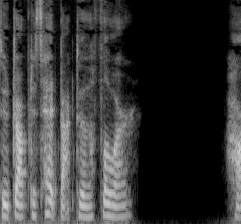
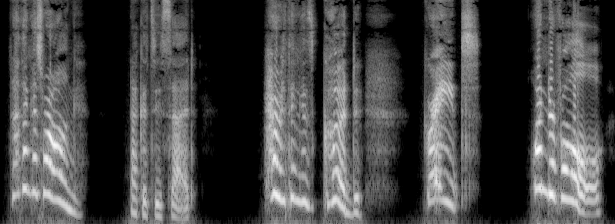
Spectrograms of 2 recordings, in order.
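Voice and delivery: loud, very high, overeager; panicked insisting; 11 semitones higher, 7 dB louder than usual. Acted. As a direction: insist too brightly, rising into panic. Panicked over-insisting to girlfriend.

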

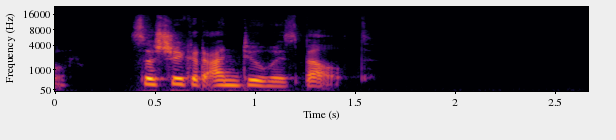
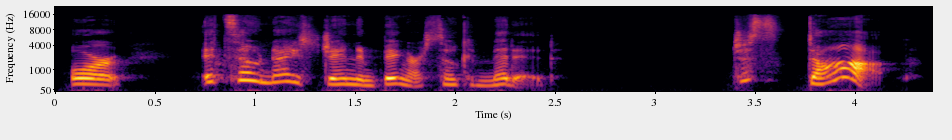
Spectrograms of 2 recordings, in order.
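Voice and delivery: angry confrontation; 4 semitones higher, 6 dB louder than usual. Acted. Lizzie confronts Darcy, escalating.

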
